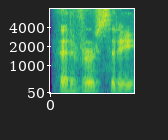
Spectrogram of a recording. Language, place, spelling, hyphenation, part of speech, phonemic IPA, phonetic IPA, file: English, California, adversity, ad‧ver‧si‧ty, noun, /ædˈvɝ.sɪ.ti/, [ædˈvɝ.sɪ.ɾi], En-us-adversity.ogg
- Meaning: 1. The state of adverse conditions; state of misfortune or calamity 2. An event that is adverse; calamity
